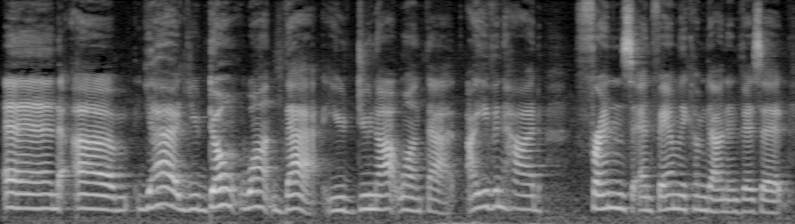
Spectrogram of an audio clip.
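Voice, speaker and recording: A woman's voice: mid-range voice, slow, few pauses, fairly bright tone. A young adult woman from the United States giving blunt, sarcastic advice in a casual vlog monologue, with dramatic asides. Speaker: YouTube vlogger.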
